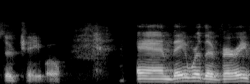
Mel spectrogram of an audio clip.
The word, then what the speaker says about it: Docebo: Some people pronounce them as Docebo. It's Docebo.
